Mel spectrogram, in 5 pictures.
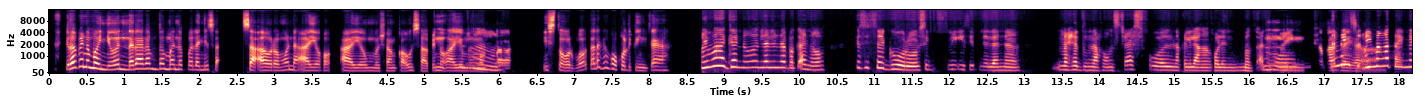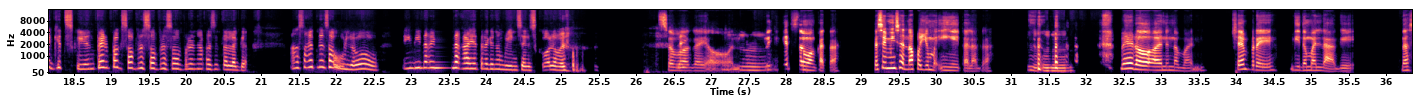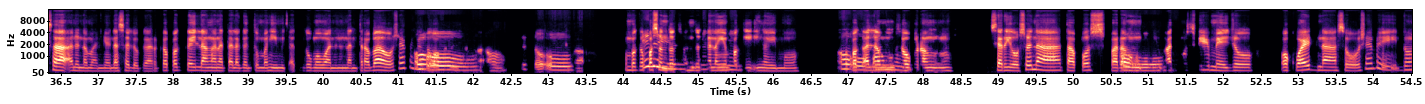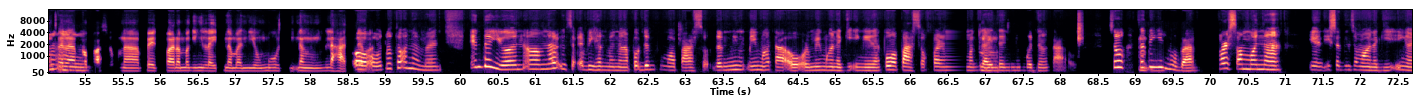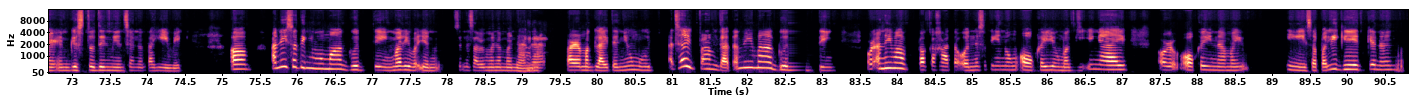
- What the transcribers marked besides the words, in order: static; distorted speech; tapping; laughing while speaking: "naman"; chuckle; other background noise; wind
- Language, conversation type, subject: Filipino, unstructured, Ano ang nararamdaman mo kapag may taong masyadong maingay sa paligid?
